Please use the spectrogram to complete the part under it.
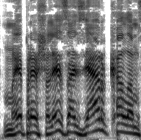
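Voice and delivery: loud, high gloating taunts; sneering panto villain. A narrator's reading. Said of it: "Бест злорадно расхохотался".

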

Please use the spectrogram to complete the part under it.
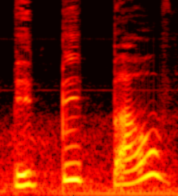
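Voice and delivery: puzzled reading. Acted. Trying to read a tiny sticker.

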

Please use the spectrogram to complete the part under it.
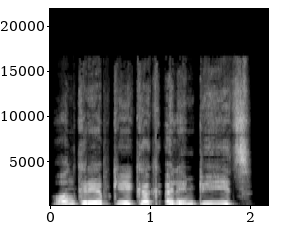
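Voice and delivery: put-on high, strained girlish croak; hoarse girl. A narrator's reading. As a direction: wheeze it out high, dragging the end. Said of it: "прохрипела дева".

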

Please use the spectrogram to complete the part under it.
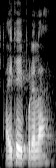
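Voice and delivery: fearful question. A narrator's reading. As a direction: ask with a touch of fear. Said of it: "Bhushanam భయంతో ప్రశ్నించాడు".

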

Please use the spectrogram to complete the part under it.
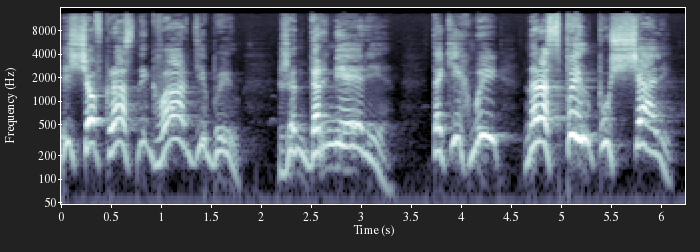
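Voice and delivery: high, loud taunt; spiteful jab. A narrator's reading. Valet taunting Grigory from the doorway, spiteful. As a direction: fling an accusation on the way out. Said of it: "кольнул улыбавшегося зло Григория".

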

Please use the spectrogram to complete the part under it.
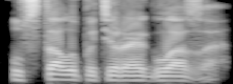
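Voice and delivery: ordinary delivery, nothing marked

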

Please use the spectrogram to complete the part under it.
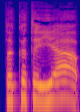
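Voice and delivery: high, timid excuse; mildly flustered, high-pitched mumble; meek babble. A narrator's reading. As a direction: stammer out a weak excuse. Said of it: "пролепетал Вскипелов".

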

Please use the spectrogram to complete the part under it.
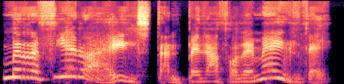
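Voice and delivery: voiced old woman, exasperated; exclaiming old goddess. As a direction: scold the fool, slowing on the insult. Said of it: "exclamó Logna".

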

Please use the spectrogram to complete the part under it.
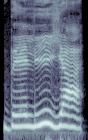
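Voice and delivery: loud, drawn-out roar; roaring name. A narrator's reading. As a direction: bellow the name from the corridor. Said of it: "протяжный рёв".

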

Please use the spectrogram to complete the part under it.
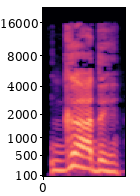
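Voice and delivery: loud furious cry; angry shout. Acted. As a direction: hurl the insult. Furious woman at door.

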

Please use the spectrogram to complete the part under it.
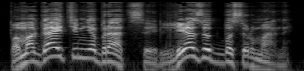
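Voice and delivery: high, desperate cry for help; straining shout. Acted. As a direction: scream for help from above. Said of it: "надрывался кто-то с высоты". (отчаянный крик о помощи)

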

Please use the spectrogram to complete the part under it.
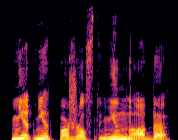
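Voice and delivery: loud whining begging; wailing plea. A narrator's reading. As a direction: wail for mercy. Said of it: "запричитал Минус". (жалобное причитание)

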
